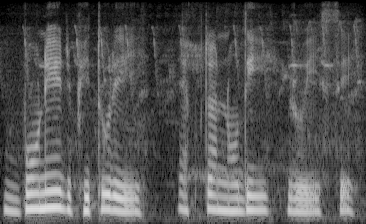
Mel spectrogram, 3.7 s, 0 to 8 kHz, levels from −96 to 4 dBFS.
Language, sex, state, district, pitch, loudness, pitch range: Bengali, female, West Bengal, Cooch Behar, 185 Hz, -17 LUFS, 175-200 Hz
